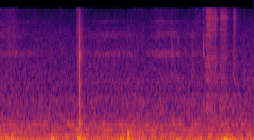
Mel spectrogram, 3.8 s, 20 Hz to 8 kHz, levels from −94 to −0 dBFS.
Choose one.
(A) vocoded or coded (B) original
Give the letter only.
B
